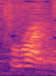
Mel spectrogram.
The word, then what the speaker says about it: parietal: say that one cuz I want to say peral but it's parital that's how it's pronounced so that's the red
